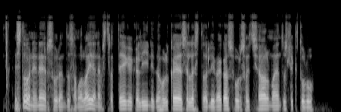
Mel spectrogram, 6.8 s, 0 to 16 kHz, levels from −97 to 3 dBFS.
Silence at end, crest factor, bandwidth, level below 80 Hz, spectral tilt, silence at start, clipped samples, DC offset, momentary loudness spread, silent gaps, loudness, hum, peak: 0.6 s; 18 dB; 9.6 kHz; -56 dBFS; -5 dB/octave; 0.1 s; under 0.1%; under 0.1%; 8 LU; none; -27 LUFS; none; -10 dBFS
